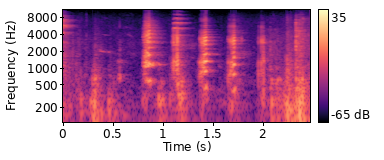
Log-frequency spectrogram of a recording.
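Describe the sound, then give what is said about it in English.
A pet bird named Lola imitates a chicken's clucking: a quick series of about five bright, nasal clucks, fairly loud, with no talking. “Oh, she's off again with the chicken.”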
